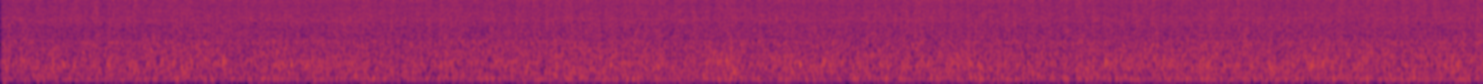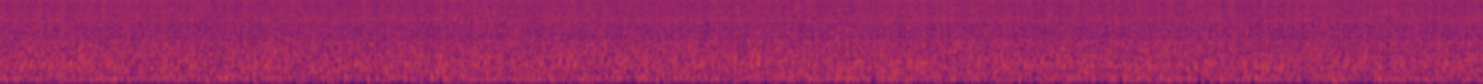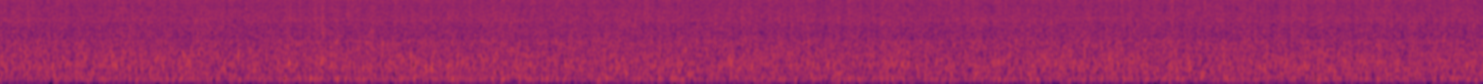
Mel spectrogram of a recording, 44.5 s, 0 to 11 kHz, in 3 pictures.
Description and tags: Creek in Krka National Park, Croatia (Close recording)
A creek / river in Krka National Park in Croatia. Some insects in the background.
Recorded with Zoom H1 (internal mics)
cicadas, creek, crickets, Croatia, field-recording, forest, insects, Krka, nature, river, water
